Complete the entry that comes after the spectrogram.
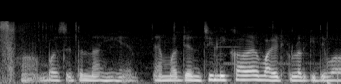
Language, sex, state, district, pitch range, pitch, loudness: Hindi, female, Chhattisgarh, Korba, 175-190 Hz, 180 Hz, -15 LUFS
